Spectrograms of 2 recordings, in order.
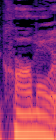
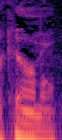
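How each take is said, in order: First: "caramel" said as CAR-mul; two-syllable caramel. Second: "caramel" said as CARE-a-mel; alternative caramel pronunciation. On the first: Host checking how guest says it, "caramel" as CAR-mul. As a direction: drop the middle vowel of "caramel": CAR-mul. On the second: Host offering the other way, "caramel" as CARE-a-mel. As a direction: open "caramel" with CARE, not CAR. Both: Shown as a demonstration. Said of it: "did you say caramel or caramel".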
